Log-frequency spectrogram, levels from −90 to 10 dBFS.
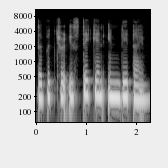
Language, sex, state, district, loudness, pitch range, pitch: English, female, Assam, Kamrup Metropolitan, -13 LUFS, 180-200 Hz, 195 Hz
